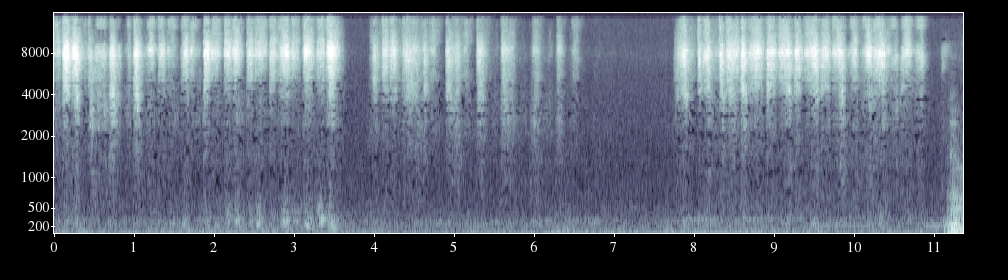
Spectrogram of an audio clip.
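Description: Rubbing a drawing on paper to soften an edge: close, breathy scratchy strokes in quick rhythmic bursts, pausing twice, once briefly and once for several seconds of quiet, before the rubbing starts again.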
